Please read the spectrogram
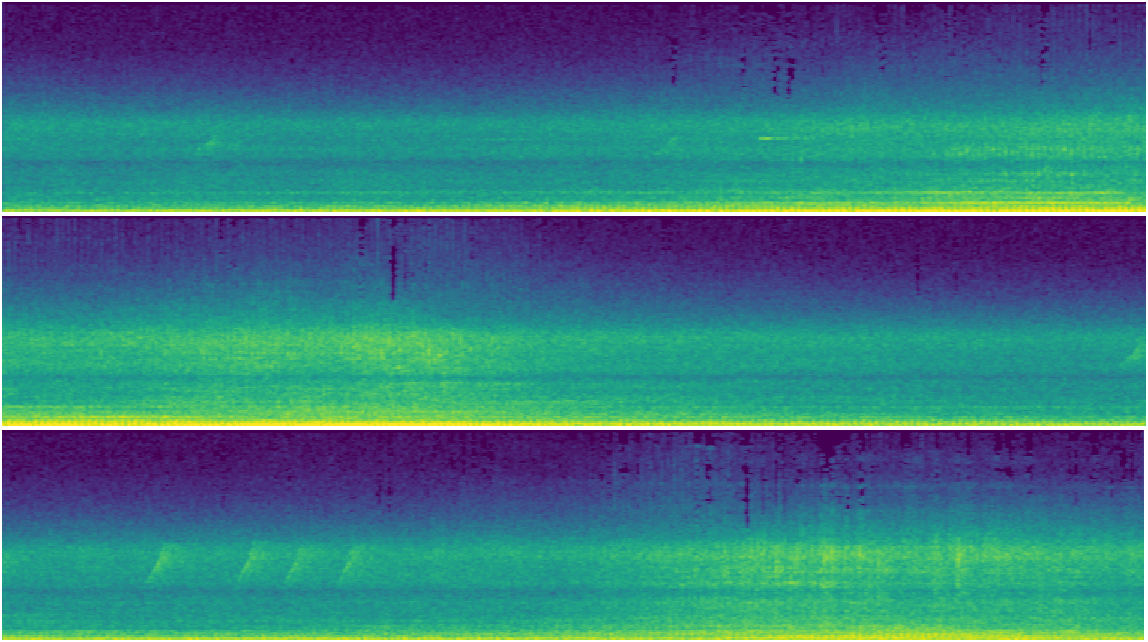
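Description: A motor engine running nearby, a steady rumble that swells louder around the middle and then eases off, like a vehicle passing.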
